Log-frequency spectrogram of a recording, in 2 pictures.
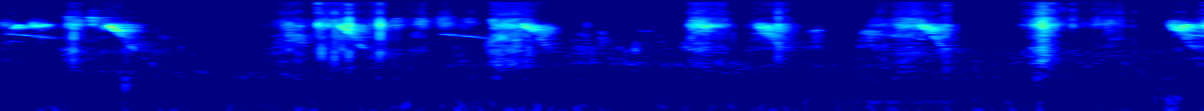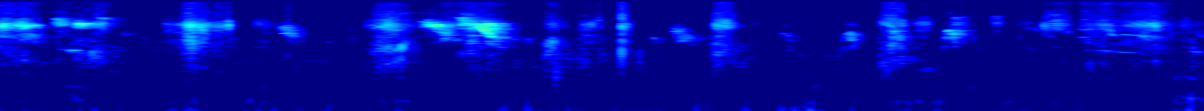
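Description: Birds chirping faintly, many short, high calls repeated one after another.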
